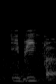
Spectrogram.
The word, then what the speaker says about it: Ibiza: Ibiza. Yeah, it's pronounced Ibiza, actually. What's the difference? Ibiza, Ibiza.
